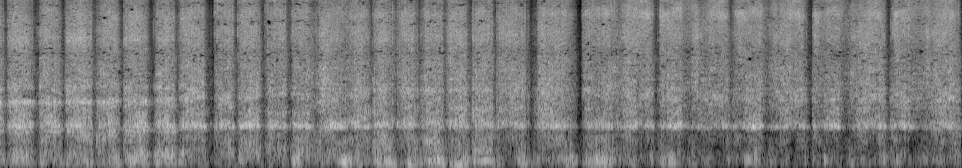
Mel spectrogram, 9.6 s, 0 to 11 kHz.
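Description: Long red nails scratch quickly across a rolled tube of 240 grit sandpaper. It makes a steady, bright, gritty rasp broken into rapid, slightly uneven strokes with brief dips between them, and almost nothing in the low end.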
